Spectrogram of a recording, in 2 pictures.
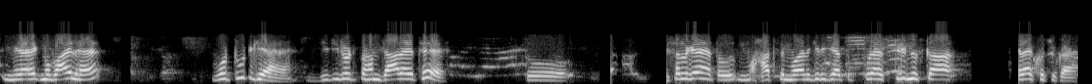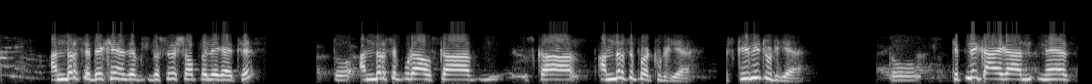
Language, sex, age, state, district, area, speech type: Urdu, male, 18-30, Uttar Pradesh, Saharanpur, urban, conversation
